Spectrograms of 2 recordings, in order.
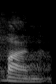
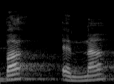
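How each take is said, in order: First: Said in the usual way. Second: "ba" and "na" each as its own beat; separate syllables. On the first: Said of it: "put together is". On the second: Shown as a demonstration. Teacher showing syllables before joining them, said separately. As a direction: keep "ba" apart from "na". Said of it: "put together is bana".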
